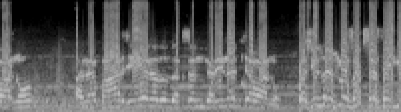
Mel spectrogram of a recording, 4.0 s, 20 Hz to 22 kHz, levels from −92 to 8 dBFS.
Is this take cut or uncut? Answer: cut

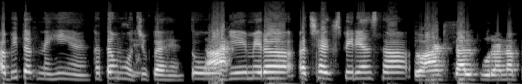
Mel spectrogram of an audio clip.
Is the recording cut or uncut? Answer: cut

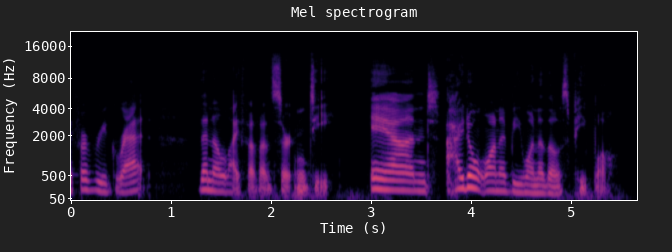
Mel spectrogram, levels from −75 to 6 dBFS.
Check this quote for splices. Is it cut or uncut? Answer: uncut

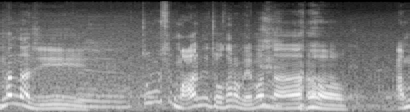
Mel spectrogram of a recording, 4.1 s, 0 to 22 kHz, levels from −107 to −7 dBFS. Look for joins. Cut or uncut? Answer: uncut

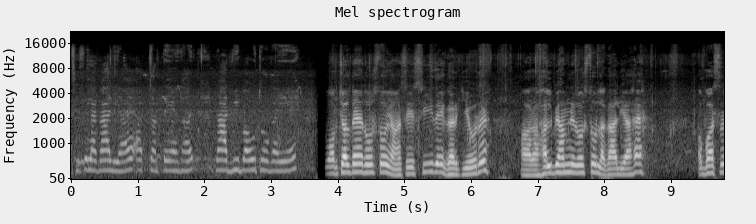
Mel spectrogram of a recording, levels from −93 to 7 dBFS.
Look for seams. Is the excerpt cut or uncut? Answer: uncut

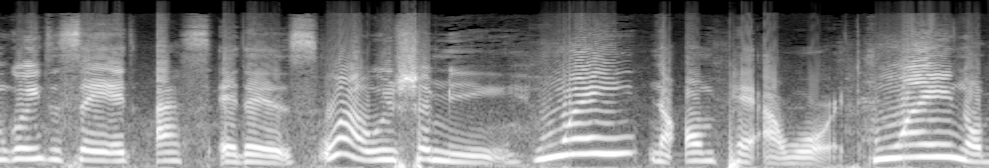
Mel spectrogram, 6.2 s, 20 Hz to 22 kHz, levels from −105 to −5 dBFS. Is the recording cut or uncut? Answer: cut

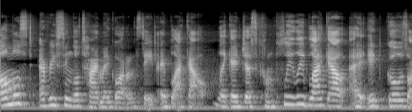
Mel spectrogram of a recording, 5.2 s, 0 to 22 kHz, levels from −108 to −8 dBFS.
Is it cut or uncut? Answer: uncut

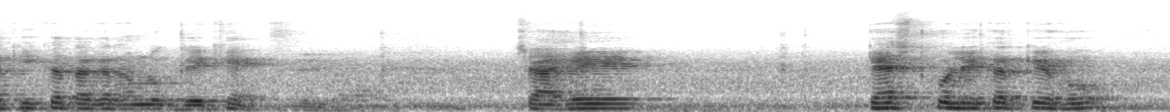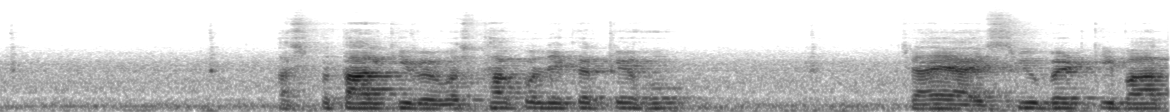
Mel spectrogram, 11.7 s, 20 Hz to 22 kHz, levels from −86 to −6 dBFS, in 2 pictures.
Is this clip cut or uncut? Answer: uncut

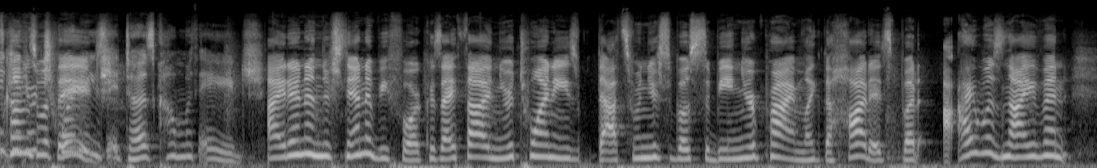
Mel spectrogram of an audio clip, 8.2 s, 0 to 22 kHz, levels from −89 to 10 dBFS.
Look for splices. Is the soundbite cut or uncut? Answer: cut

